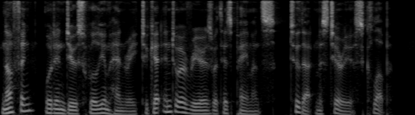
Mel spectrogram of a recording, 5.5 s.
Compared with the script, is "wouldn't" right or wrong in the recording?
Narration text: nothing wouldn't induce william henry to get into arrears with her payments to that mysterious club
wrong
